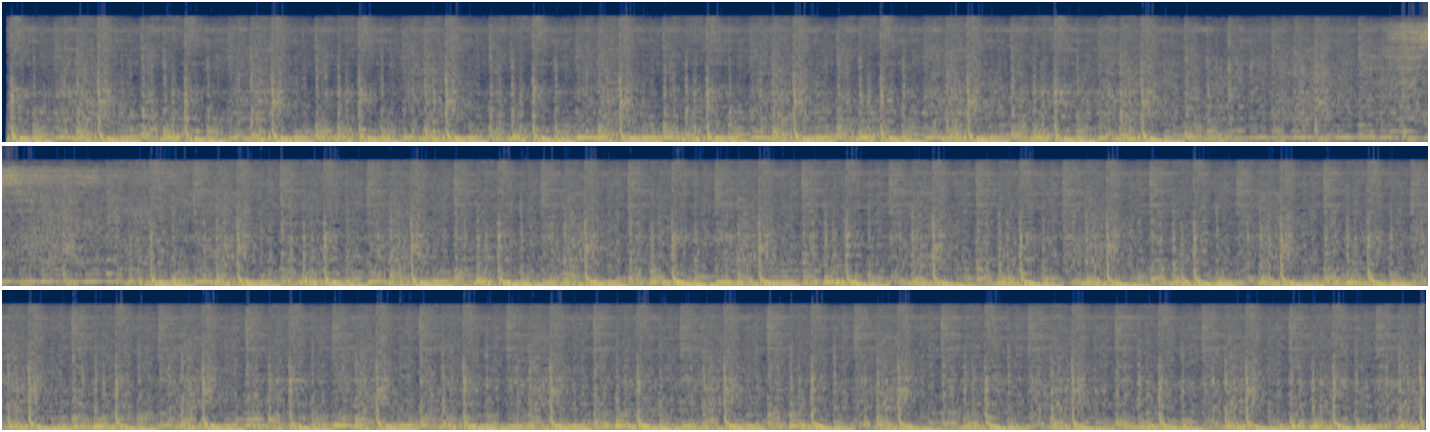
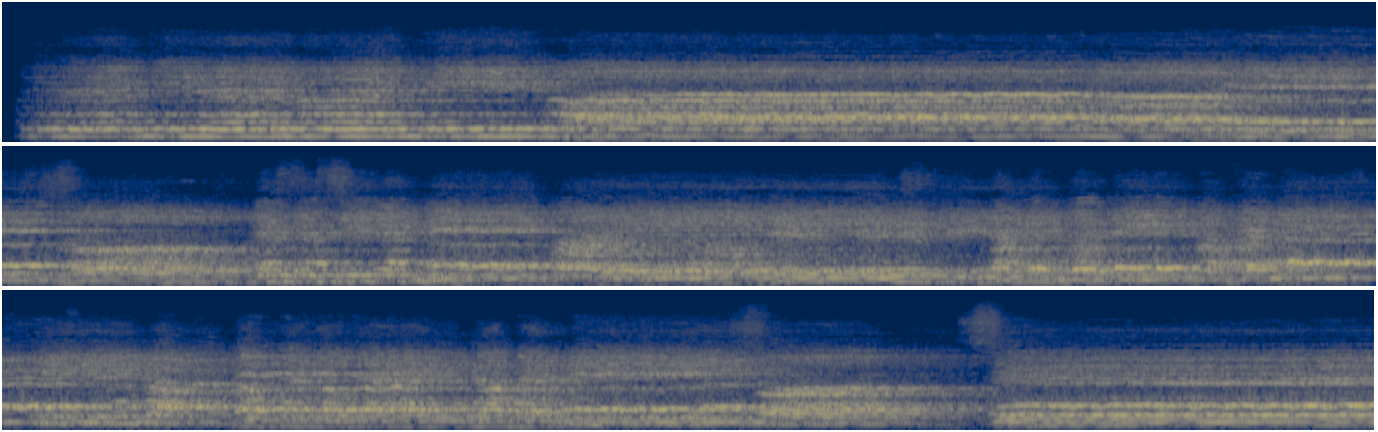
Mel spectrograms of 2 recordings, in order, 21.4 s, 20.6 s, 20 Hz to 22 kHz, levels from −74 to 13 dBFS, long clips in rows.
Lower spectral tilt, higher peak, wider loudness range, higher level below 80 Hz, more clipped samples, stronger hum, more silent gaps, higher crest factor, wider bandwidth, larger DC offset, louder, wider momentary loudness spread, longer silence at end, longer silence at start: about the same, -4 dB/octave vs -4.5 dB/octave; about the same, 0 dBFS vs -2 dBFS; about the same, 1 LU vs 3 LU; first, -16 dBFS vs -62 dBFS; first, 0.4% vs under 0.1%; neither; neither; second, 8 dB vs 16 dB; about the same, 14.5 kHz vs 14.5 kHz; neither; first, -9 LUFS vs -18 LUFS; second, 1 LU vs 6 LU; about the same, 0 s vs 0 s; about the same, 0 s vs 0.1 s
